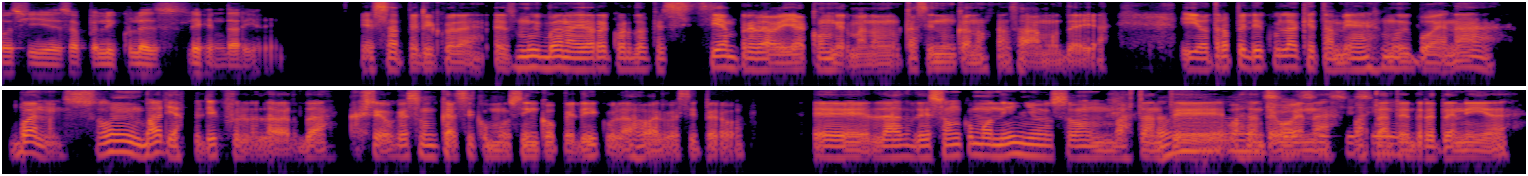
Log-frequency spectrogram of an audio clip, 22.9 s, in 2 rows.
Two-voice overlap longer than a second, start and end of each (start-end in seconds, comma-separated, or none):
20.1-22.0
